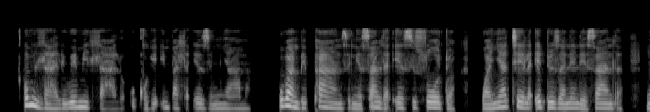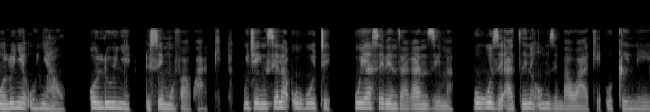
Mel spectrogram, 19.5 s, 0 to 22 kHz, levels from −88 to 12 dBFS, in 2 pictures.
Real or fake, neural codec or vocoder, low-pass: real; none; 7.2 kHz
